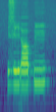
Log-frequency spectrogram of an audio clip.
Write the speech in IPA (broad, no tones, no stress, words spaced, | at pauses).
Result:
ziɾʌpĩ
